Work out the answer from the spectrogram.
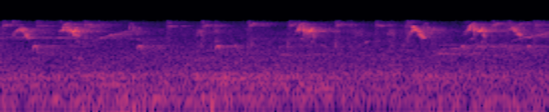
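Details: Several garden birds singing in a back garden at lunchtime, with brief high chirps and short whistled phrases scattered through quiet moments.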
